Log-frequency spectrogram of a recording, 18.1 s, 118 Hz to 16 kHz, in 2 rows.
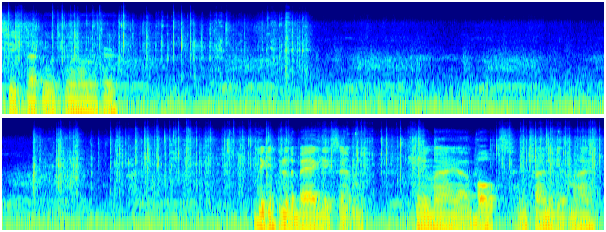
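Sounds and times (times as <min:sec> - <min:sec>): plastic bag crinkling: 0:00.0 - 0:04.7, 0:09.5 - 0:18.0
small hardware shifting: 0:00.0 - 0:04.7, 0:09.5 - 0:18.0
steady low hum: 0:00.0 - 0:18.0.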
